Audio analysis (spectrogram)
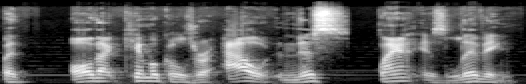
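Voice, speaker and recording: A man's voice: mid-range voice, animated, moderate pace, husky, soft background music. Male talk host, middle-aged, emphatic, pushes hard on rhetorical questions. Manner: emphatic, rising to forceful questions. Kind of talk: political commentary and panel hosting.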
